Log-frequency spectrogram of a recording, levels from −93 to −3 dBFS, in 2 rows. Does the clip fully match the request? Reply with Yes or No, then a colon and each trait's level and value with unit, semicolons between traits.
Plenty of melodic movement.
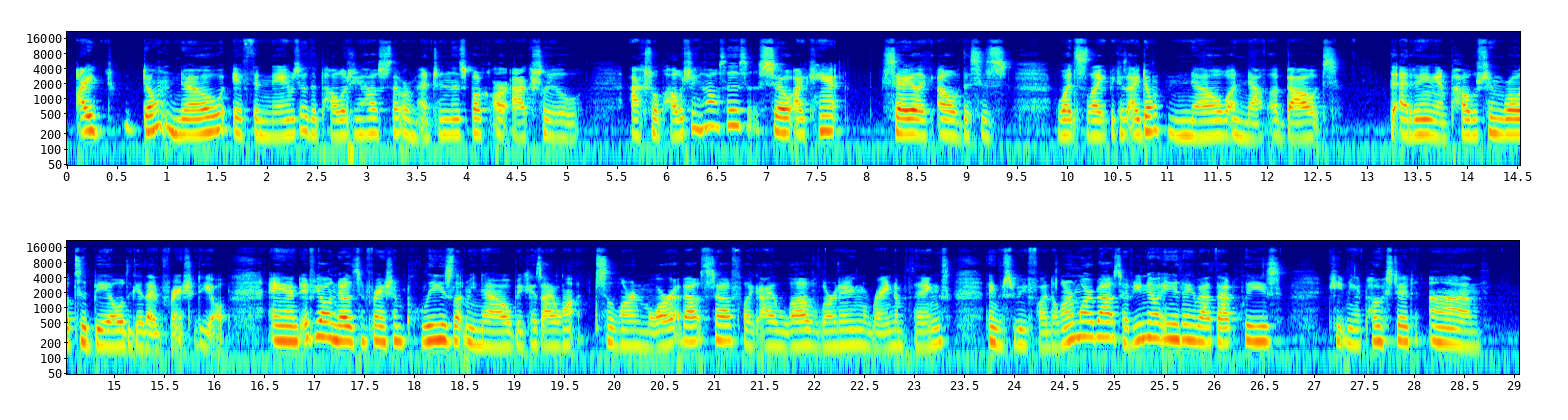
No: average, 3.5 semitones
